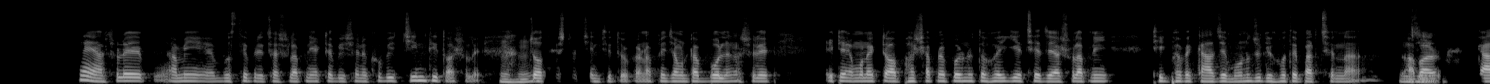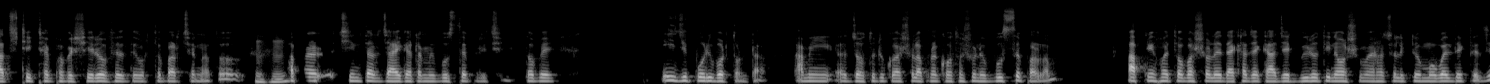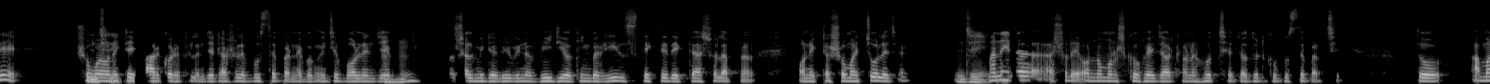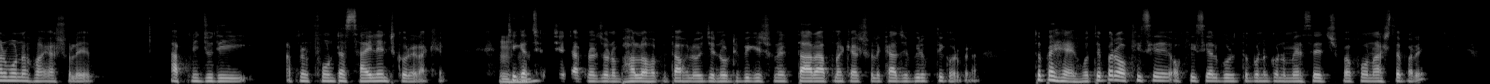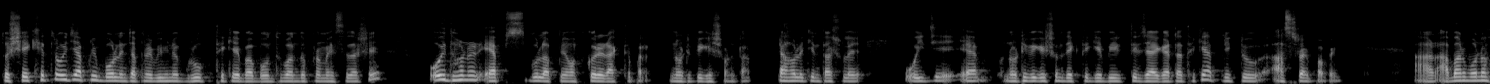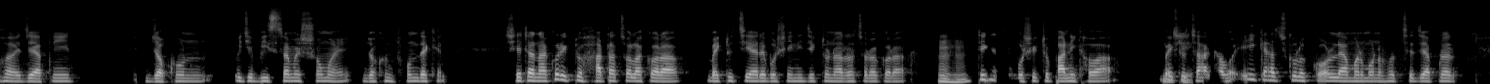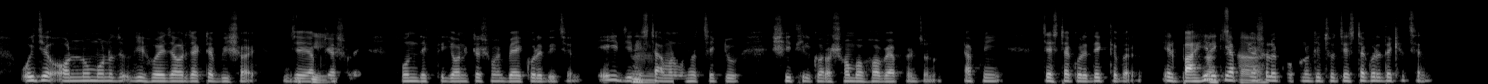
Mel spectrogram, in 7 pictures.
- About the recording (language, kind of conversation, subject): Bengali, advice, মোবাইল ও সামাজিক মাধ্যমে বারবার মনোযোগ হারানোর কারণ কী?
- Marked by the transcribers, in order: tapping; other background noise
